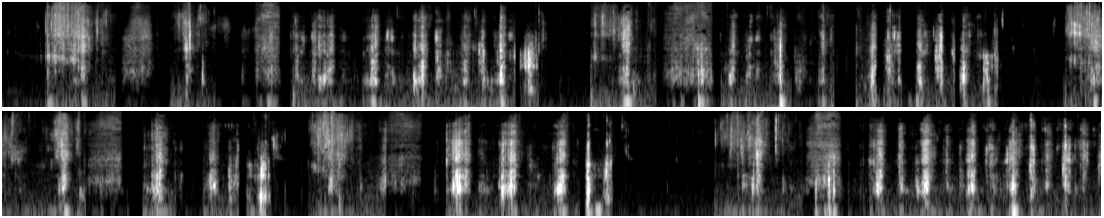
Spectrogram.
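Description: Close-miked biting and chewing of a crispy fried chicken burger: loud crackling crunches come in runs of a few seconds with short pauses between bites.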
